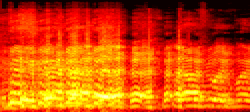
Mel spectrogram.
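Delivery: high, loud, slow, dissolving in laughter; real laughter; laughing. Real, not acted. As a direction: squeeze it out mid-laugh. Laughing hard.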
